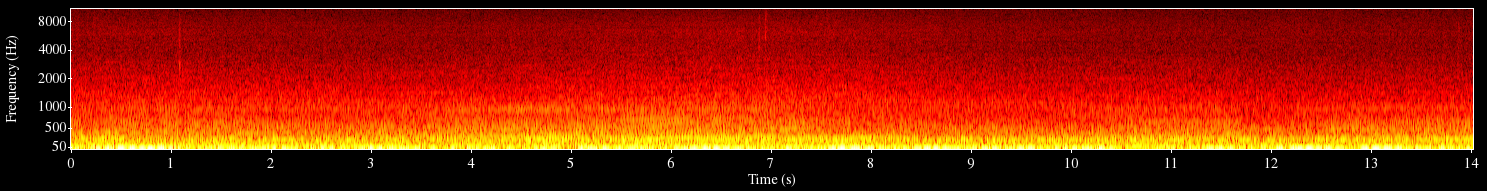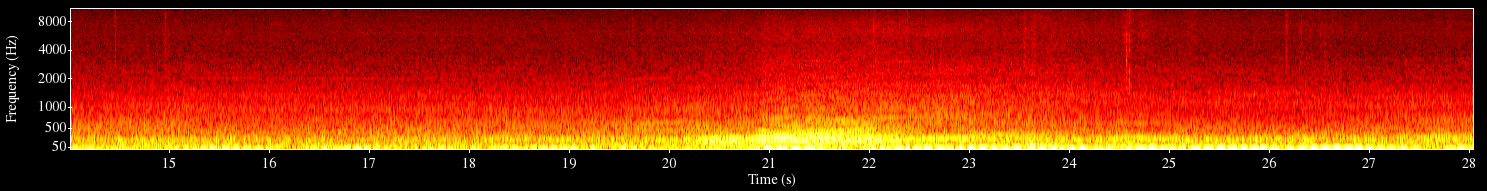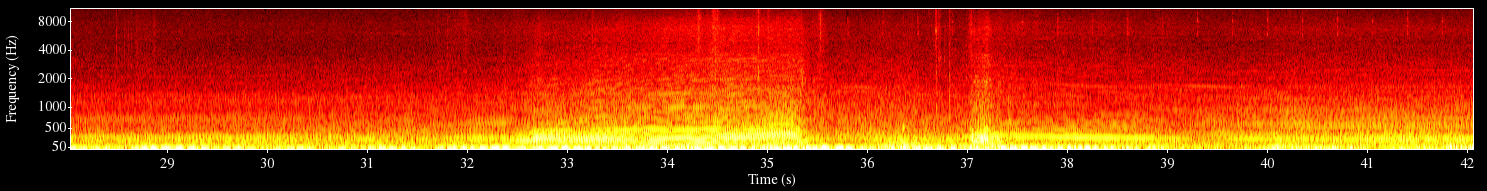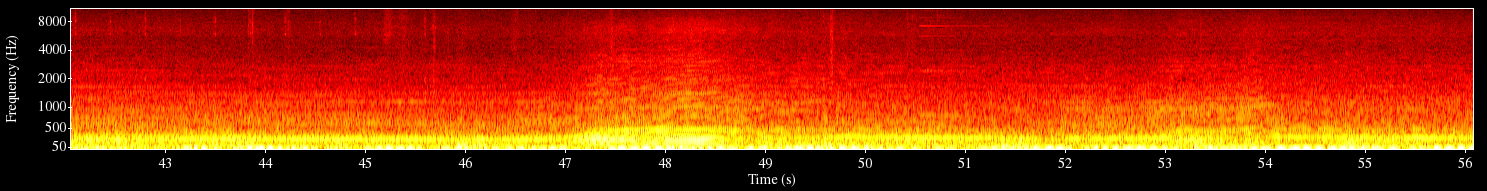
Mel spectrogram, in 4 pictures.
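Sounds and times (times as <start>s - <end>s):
car engine running: 0.0s - 56.0s
tyre and road noise: 19.2s - 56.0s.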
